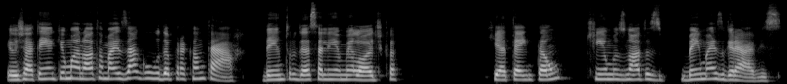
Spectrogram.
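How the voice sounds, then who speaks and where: A woman's voice: fairly high pitch, fairly even intonation, normal speed, smooth, soft background music. A woman singing teacher giving a patient vocal lesson for a church program and breaking into short sung demonstrations.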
